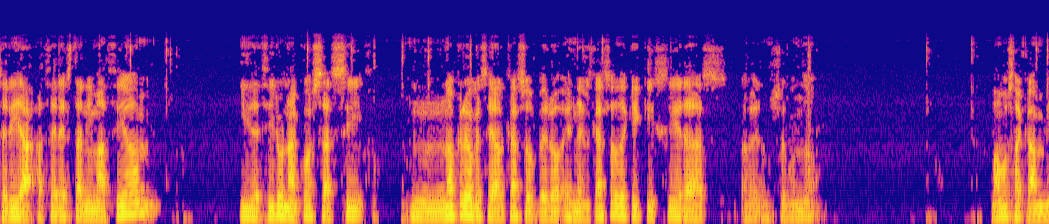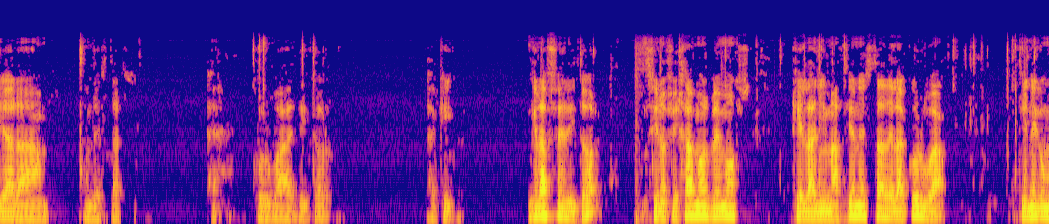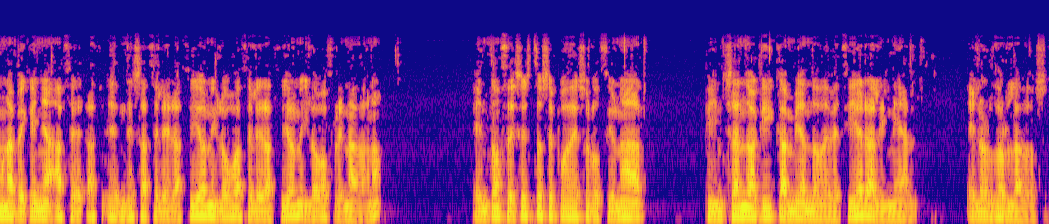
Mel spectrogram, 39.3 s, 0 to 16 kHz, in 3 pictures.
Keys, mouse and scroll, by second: 1.7-2.1 drag, 3.9-4.4 drag, 5.1 middle click, 7.5-9.4 drag, 11.6 click, 13.1-14.6 drag, 16.9-20.0 drag, 21.8 ctrl+middle click, 23.0 shift+middle click, 23.7-25.1 ctrl+middle drag, 25.4 ctrl+middle click, 35.7-37.7 drag.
